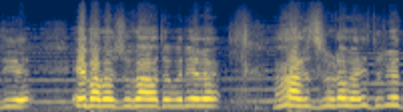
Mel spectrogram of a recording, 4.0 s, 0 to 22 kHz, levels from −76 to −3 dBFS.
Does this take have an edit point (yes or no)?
no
